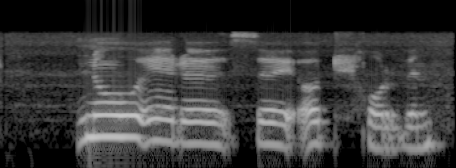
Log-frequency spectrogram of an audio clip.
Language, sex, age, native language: Icelandic, male, 9, Icelandic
